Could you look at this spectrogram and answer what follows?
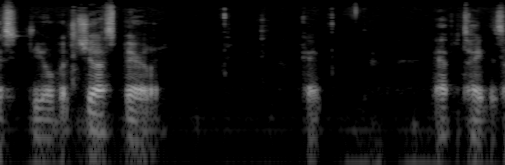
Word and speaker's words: apatite: Apatite is how you say the example mineral here.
